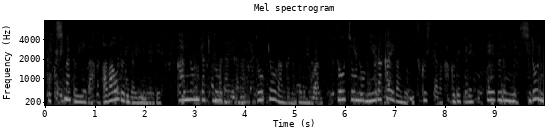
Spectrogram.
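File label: female instantaneous source; SiSEC08; SiSEC underdetermined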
